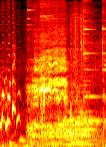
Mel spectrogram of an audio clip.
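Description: Twilight the horse in Miitopia gives a loud, clear whinny with a wavering rise and fall, opening with bright neighing cries over a steady backdrop of game music and no talk.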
